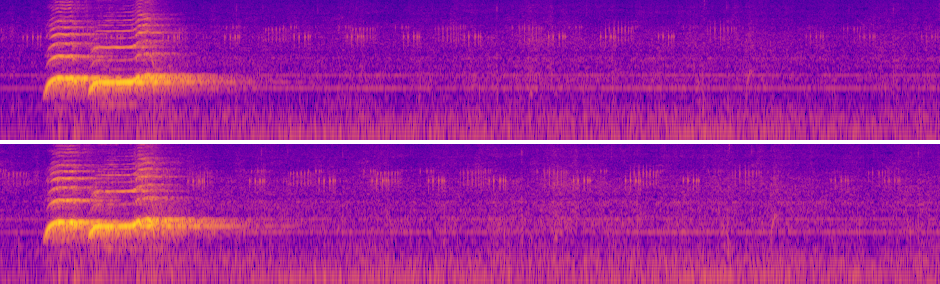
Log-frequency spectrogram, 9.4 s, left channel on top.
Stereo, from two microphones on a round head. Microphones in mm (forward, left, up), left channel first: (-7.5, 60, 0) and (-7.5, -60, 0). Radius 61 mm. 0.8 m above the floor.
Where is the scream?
30° left (ahead or behind), 4.5 m.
